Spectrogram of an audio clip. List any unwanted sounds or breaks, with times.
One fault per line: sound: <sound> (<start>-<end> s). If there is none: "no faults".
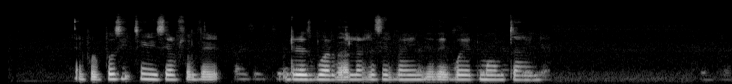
no faults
